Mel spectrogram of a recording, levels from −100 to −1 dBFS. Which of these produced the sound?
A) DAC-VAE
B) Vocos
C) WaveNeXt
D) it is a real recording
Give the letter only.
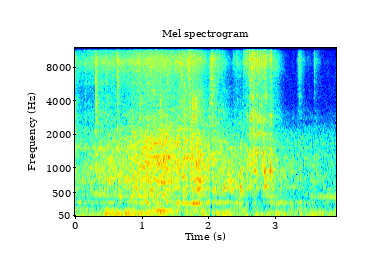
D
